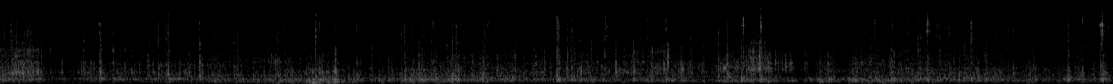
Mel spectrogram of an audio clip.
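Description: Fingertips rake and stir through loose cardboard jigsaw puzzle pieces in a box. The result is a quiet, steady rustling patter of many small, dry clicks and taps, with brighter ticks breaking through now and then.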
